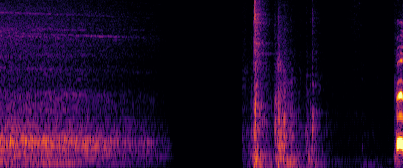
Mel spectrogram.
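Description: Sound effect of a washing machine running down and fading out over the first second and a half. After a short silence come a few quick clicks and knocks, the machine's door being opened.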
